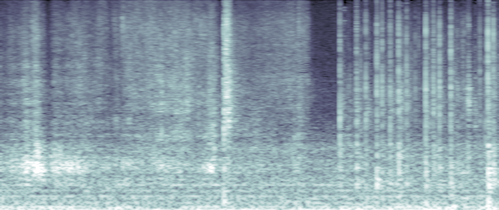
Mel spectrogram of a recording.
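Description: Long nails scratch and tap the spine and flat plastic panels of an opened green plastic expanding folder lying on a table. Soft, hissy scratching gives way to a quick run of crisp, bright taps over a low background rumble.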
